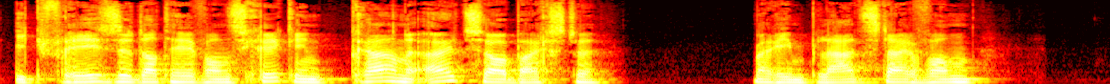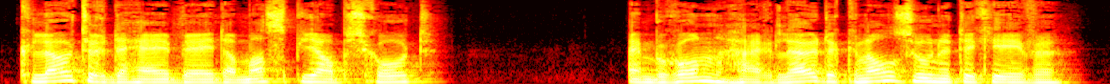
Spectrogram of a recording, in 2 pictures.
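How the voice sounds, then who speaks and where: A man narrating an audiobook in a calm, unhurried reading style. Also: mid-range voice. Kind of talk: scripted narration.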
